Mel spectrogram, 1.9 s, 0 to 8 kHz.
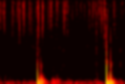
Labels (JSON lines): {"label": "biophony, double pulse", "recorder": "SoundTrap 300"}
